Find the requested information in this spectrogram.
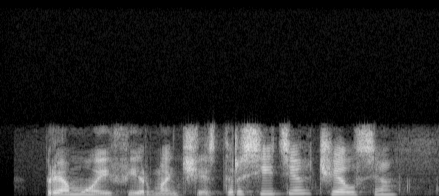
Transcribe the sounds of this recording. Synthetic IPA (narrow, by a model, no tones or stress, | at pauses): pɾʲɐmojɪfʲirmɐnʲt͡ɕest̪ərsʲitʲɪt͡ɕelˠsʲə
